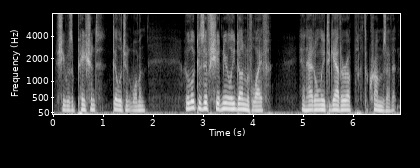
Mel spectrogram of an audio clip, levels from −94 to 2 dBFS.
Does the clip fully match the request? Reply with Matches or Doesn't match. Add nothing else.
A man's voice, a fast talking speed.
Matches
